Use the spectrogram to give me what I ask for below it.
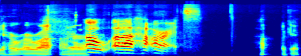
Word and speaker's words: Haaretz: I cannot pronounce this publication. How do you say it? Oh, Haaretz.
